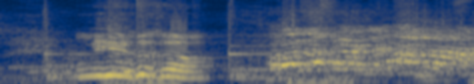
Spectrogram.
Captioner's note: laugh; speaking German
